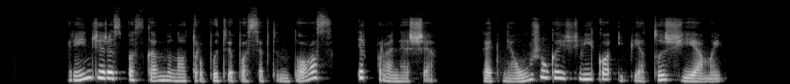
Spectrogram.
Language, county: Lithuanian, Kaunas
